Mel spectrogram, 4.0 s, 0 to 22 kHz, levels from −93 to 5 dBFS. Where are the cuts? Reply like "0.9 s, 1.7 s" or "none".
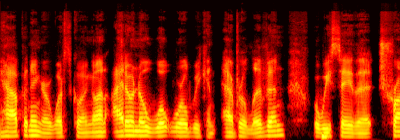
1.0 s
